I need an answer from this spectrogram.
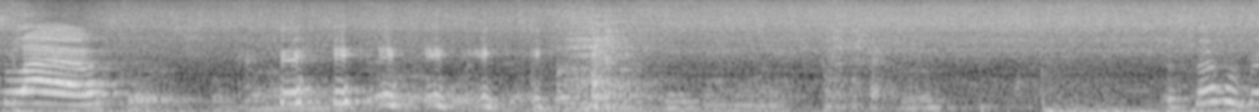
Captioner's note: steak sizzles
